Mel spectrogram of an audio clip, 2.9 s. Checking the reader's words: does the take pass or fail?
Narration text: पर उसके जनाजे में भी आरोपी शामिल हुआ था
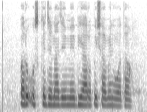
pass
